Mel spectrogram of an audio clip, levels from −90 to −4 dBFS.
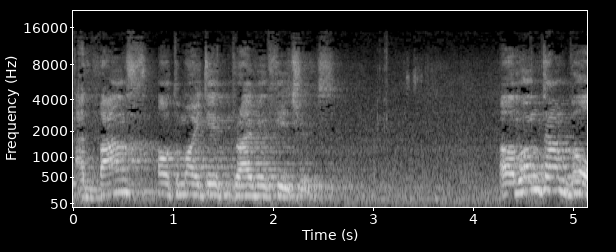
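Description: Damaged data in a compressed stream causes a brief glitch from 4.81 to 4.85 s, where the decoder misreads corrupted frames; it shows as a short disturbance on the spectrogram.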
